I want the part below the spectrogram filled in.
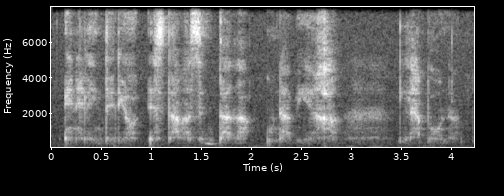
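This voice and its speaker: A woman whispers at a very slow pace with noticeable background noise around her. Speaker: ASMR creator. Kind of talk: read story. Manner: whispered.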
